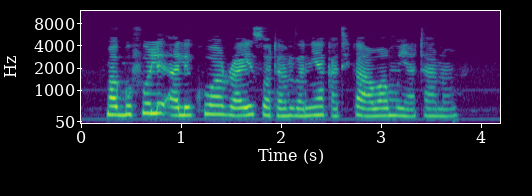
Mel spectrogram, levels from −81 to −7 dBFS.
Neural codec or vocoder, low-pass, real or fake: none; 7.2 kHz; real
